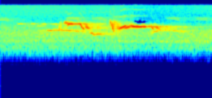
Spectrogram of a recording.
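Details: European robin singing in spring: a short, high, thin phrase of sliding whistled notes, rising and falling, with a brighter trill near the end, over faint background hiss.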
